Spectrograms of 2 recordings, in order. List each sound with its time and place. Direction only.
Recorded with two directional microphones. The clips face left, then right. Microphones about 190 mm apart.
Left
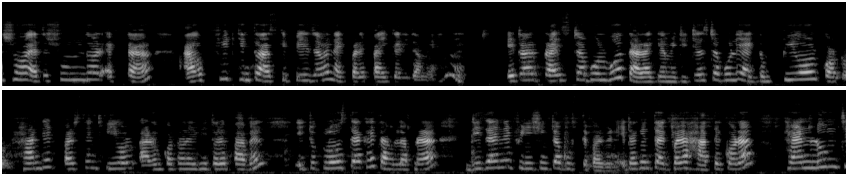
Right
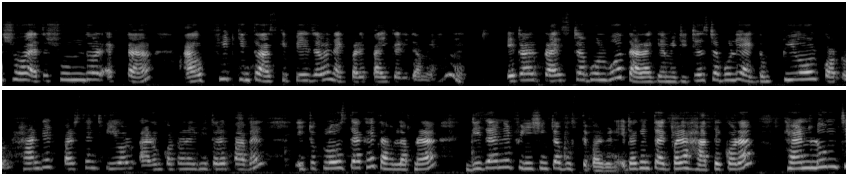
0.0 s a woman's voice: 25° right (ahead or behind)
11.3 s a woman's voice: 35° right (ahead or behind)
